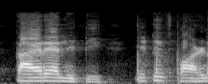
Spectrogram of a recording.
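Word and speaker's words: chiral: या फिर the optical active compound it is also called a कायरल compound. कौन सा word? Not ए चिराल. इट is called a कायरल. ख्याल में रखने का द प्रोनाउंसिएशन कायरल या फिर कायरल.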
